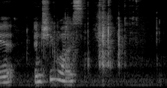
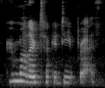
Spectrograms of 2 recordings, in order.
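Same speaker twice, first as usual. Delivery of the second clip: ordinary delivery, nothing marked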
